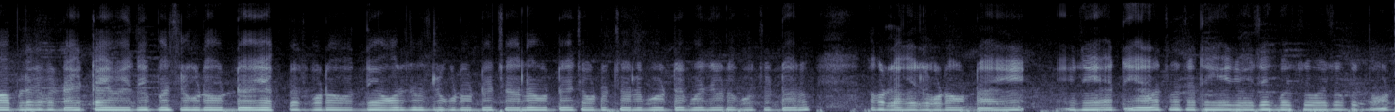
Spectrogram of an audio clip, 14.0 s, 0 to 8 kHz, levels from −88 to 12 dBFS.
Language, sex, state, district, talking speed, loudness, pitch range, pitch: Telugu, female, Andhra Pradesh, Srikakulam, 75 wpm, -20 LUFS, 160-170 Hz, 165 Hz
